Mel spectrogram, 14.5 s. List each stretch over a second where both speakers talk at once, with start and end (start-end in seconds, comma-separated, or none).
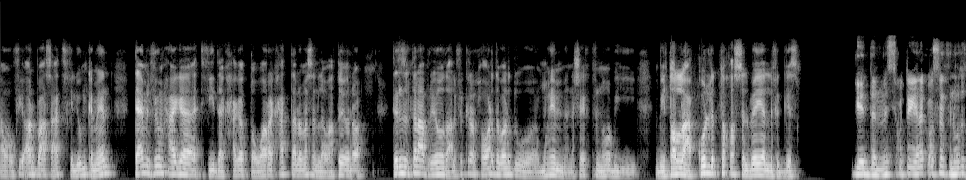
none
